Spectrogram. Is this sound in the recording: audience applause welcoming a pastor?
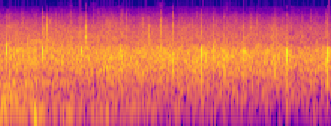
yes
